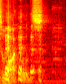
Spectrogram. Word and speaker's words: Wacholz: It's Wacholz. – Okay, sweet. – Yeah. Like waffles with two Ks instead of Fs.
